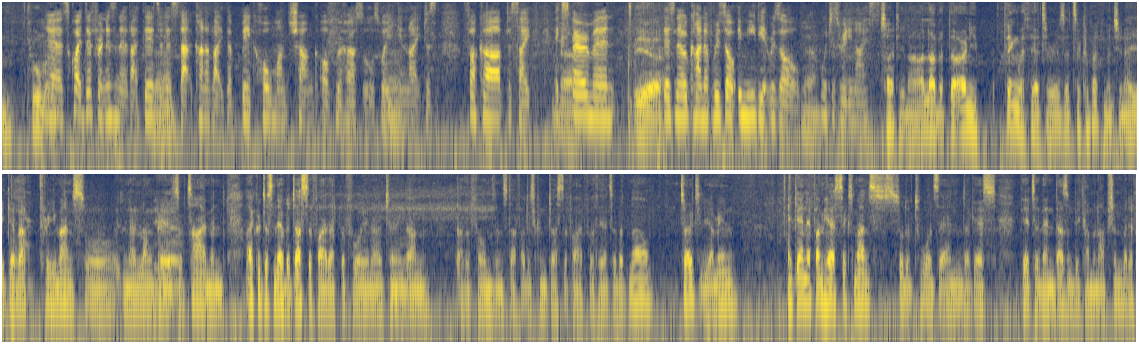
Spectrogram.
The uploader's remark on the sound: We were in the car on Venice beach, watching the Sun slowly fall into the Pacific Ocean where we had previously been getting smashed upon by Neptune's Wrath during our surf session.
